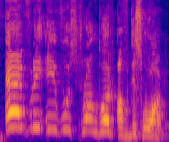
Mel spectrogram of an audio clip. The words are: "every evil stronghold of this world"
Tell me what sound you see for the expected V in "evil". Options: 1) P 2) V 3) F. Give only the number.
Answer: 2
